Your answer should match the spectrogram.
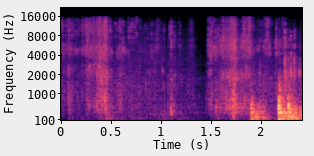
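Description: Clear plastic bag crinkling as a carbon-fibre tripod is worked out of it by hand, in uneven bursts with a brief lull about a second and a half in.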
